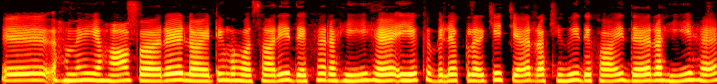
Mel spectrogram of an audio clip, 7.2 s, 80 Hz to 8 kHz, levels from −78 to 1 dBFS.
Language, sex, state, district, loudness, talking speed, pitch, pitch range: Hindi, female, Bihar, Gaya, -16 LUFS, 175 wpm, 215 Hz, 205-225 Hz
